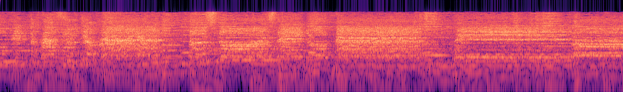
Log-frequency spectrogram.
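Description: A chorus singing an upbeat patriotic show tune with orchestra accompaniment.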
